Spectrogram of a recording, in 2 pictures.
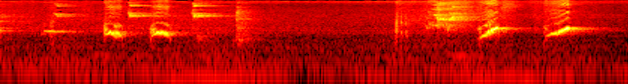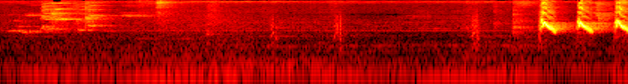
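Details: Greater green leafbird at midnight, recorded as a training song. Sparse phrases: a pair of whistled notes, two loud upswept calls, a long quiet gap, then three quick emphatic chirps. A faint low hum underneath.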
